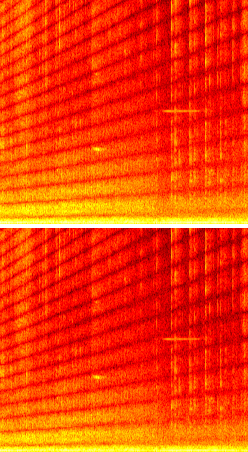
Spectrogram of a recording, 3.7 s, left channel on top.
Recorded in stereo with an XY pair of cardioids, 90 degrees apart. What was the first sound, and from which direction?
A motorcycle, 15° left.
